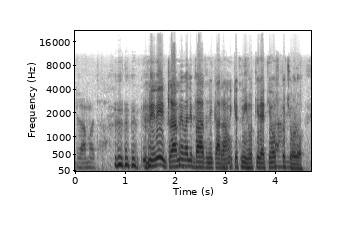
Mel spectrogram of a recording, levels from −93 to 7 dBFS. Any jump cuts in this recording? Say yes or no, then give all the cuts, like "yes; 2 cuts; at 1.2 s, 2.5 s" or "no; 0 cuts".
yes; 1 cut; at 3.2 s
